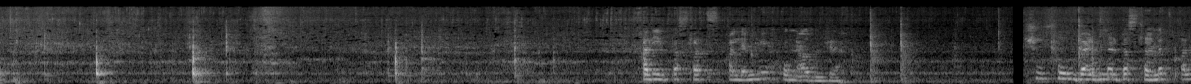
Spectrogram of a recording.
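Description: A wooden spoon knocks and scrapes against a metal pot.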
